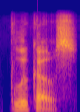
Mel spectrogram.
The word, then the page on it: glucose: American English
